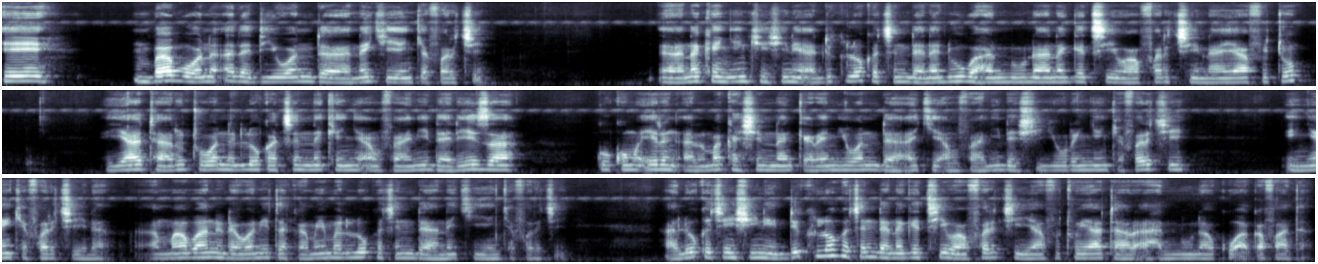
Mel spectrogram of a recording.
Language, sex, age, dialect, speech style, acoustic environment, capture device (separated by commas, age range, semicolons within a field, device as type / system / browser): Hausa, male, 25-34, Nigeria - Katsina, relaxed, silence; nature, mobile / Linux / Chrome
